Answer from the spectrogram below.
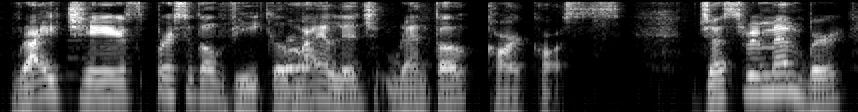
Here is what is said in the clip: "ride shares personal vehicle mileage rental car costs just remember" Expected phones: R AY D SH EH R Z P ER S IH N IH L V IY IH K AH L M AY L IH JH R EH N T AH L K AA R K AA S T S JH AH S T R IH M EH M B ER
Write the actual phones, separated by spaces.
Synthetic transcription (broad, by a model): R AY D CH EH R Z P ER S IH N IH L V IY IH K AH L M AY L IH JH R EH N T AH L K AA R K AA S T S JH AH S T R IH M EH M B ER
